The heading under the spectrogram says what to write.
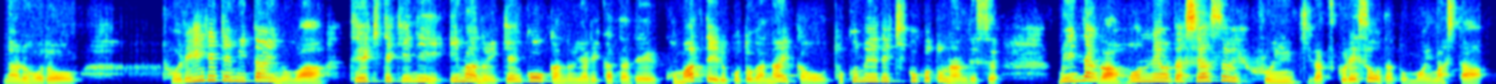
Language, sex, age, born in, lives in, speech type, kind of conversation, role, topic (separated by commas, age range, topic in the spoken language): Japanese, female, 45-49, Japan, United States, read, expert-assistant, asker, なぜ学校や職場でグループができて、時々うまくいかなくなることがあるのでしょうか？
